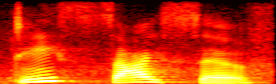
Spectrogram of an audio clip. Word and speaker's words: decisive: Decisive. D, not de.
